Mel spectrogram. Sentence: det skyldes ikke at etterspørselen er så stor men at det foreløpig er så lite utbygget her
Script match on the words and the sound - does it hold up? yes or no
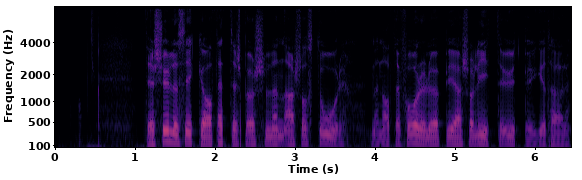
yes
